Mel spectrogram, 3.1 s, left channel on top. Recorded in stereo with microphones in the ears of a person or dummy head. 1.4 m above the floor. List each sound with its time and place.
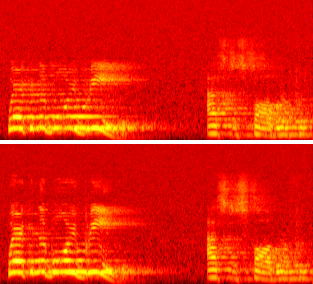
0.1 s a woman speaking: 55° right (ahead or behind), 4 m; by 3.0 s 15° right (ahead or behind), 4 m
